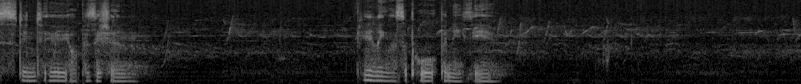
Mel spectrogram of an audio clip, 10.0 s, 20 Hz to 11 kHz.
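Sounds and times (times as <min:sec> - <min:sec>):
birds chirping and trilling: 0:00.0 - 0:10.0
constant outdoor noise: 0:00.0 - 0:10.0
speech: 0:00.3 - 0:01.9, 0:04.5 - 0:06.4.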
